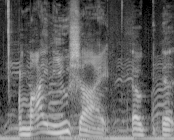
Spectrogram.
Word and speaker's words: minutiae: How do I pronounce that? Minutiae.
